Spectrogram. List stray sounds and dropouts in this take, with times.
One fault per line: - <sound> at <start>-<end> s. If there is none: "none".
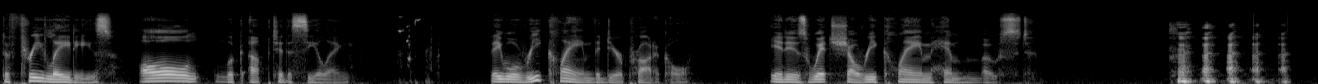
- squeak at 4.0-4.4 s
- laugh at 11.7-12.9 s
